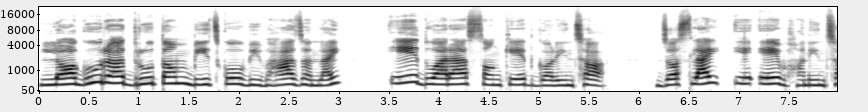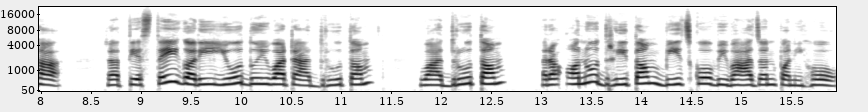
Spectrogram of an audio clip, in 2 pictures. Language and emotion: Nepali, neutral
